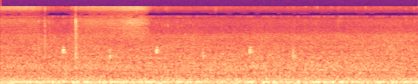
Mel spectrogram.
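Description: Steady low rumble of a car interior while driving, a constant dense hum of engine and road noise with no voices, loud throughout.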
